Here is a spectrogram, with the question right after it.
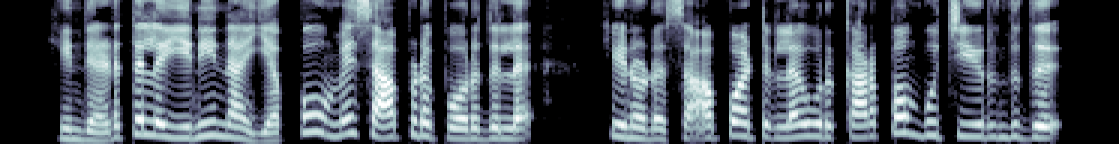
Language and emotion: Tamil, disgusted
